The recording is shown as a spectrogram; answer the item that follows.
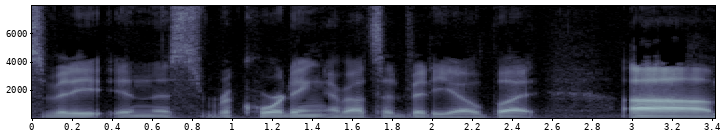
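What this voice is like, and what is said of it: Usual voice. Nothing is said of it.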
